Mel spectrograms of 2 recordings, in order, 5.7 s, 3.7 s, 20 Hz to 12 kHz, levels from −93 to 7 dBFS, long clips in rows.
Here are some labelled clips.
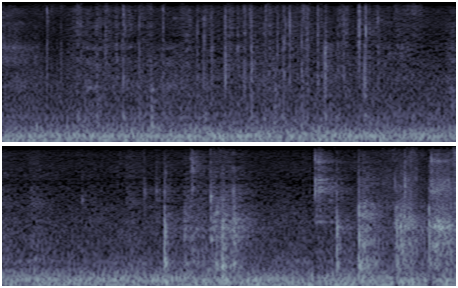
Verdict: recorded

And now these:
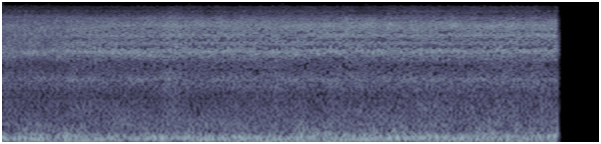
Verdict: remade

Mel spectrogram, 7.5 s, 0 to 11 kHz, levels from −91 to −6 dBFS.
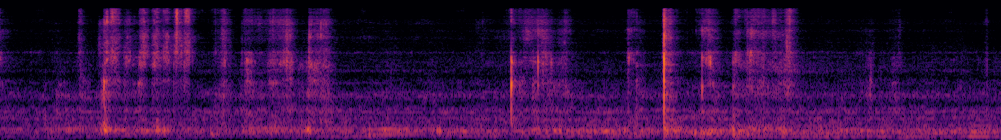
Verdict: remade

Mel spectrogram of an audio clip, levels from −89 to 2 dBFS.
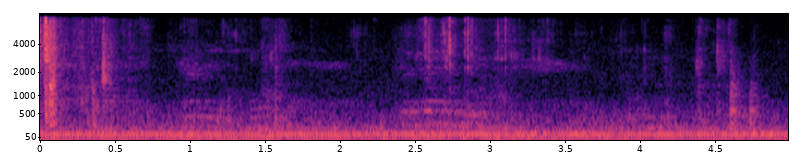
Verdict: recorded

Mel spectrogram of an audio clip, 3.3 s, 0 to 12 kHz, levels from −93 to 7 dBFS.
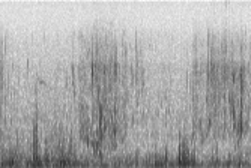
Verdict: recorded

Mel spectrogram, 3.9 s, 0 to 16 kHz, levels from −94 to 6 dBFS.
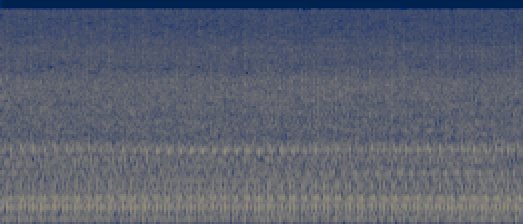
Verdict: recorded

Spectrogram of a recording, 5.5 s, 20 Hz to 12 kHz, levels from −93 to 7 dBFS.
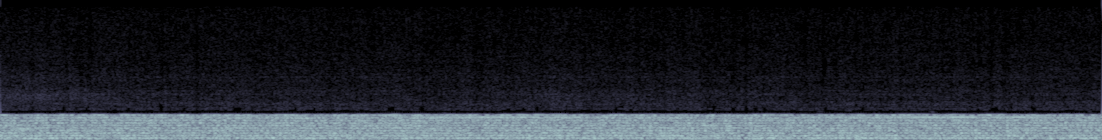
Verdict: recorded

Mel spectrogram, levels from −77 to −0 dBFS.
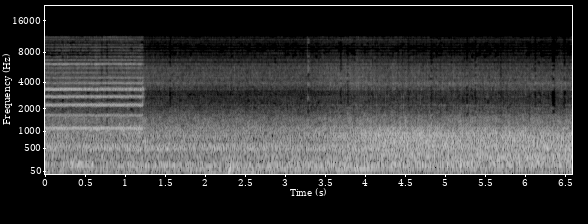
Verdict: remade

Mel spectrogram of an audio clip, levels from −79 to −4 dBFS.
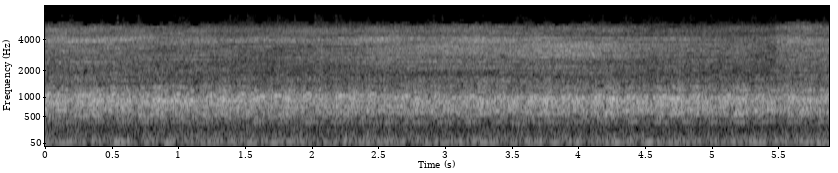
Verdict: remade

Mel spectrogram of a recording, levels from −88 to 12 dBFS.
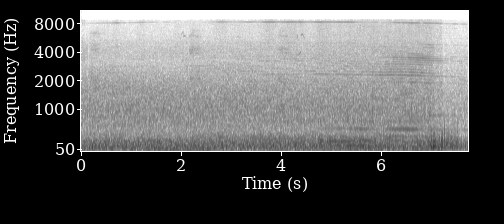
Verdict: recorded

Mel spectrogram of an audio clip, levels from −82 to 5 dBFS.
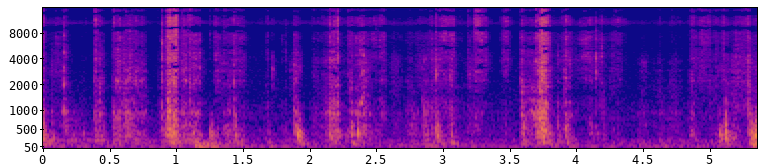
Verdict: recorded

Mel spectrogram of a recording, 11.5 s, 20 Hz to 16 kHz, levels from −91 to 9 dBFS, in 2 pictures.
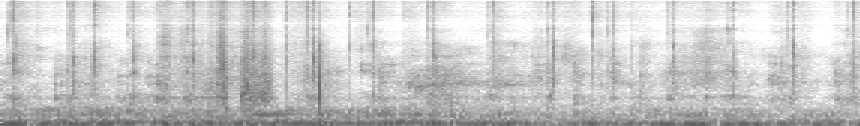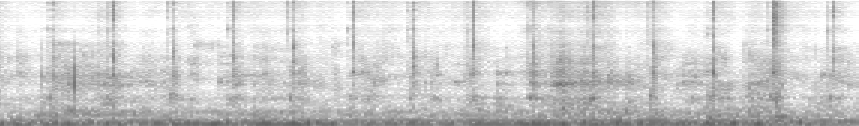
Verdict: remade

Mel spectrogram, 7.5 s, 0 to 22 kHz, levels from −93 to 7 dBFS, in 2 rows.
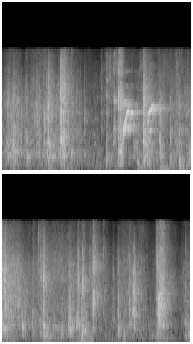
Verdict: recorded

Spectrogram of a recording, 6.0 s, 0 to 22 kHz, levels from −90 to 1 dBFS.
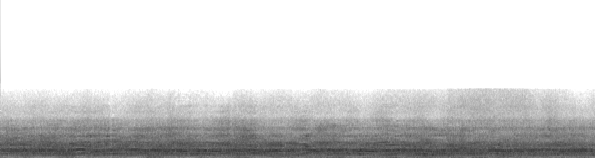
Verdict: remade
